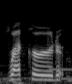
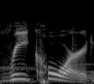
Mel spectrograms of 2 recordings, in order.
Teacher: So, like I was saying, record versus record, you're putting the stress on different syllables. Record has the stress on the first syllable, re. Record has the stress on the second syllable, which is cord.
